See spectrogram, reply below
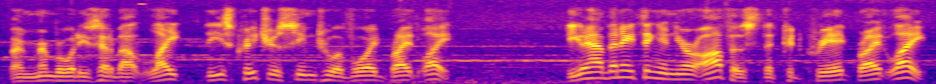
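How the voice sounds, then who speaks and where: An actor playing a community radio host during an emergency in an audio drama, measured, earnest and reassuring. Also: male voice, medium pitch, expressive, faint music behind, close to an everyday voice. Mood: reassuring, urgent. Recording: dull lo-fi radio sound, faint noise.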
